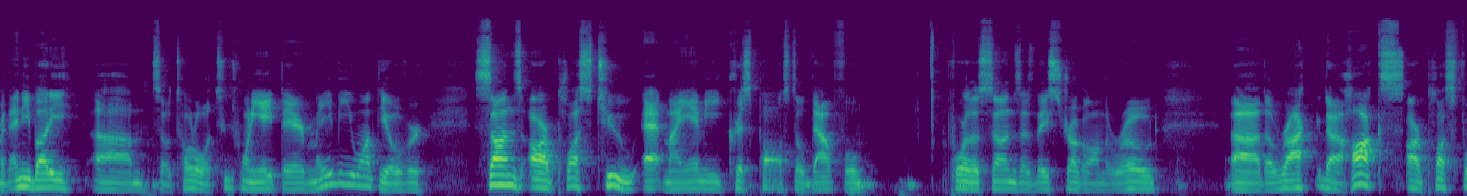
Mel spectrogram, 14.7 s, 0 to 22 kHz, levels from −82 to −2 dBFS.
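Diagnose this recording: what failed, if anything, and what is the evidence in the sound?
Codec stage: AAC frame loss with concealment. The decoder rebuilt missing frames from the last good spectrum, leaving smeared, noisy patches at 2.28–2.33 s after "so total of", 7.64–7.84 s before "still doubtful", and 13.96–14.03 s.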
